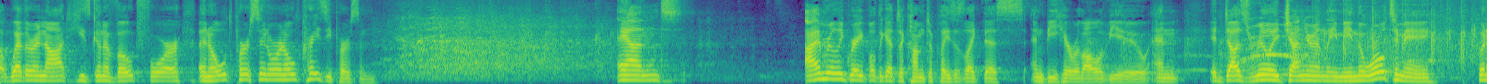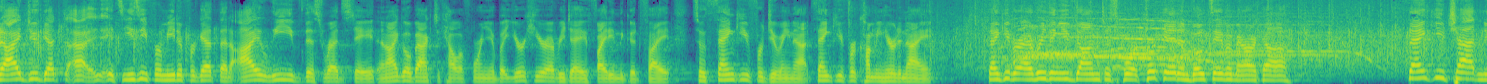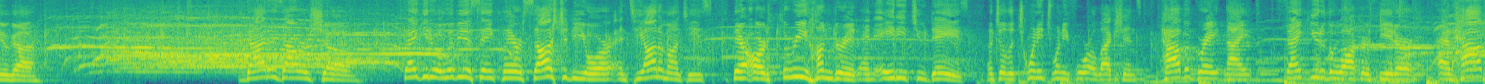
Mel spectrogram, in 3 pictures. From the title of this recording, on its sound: Live from Chattanooga!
